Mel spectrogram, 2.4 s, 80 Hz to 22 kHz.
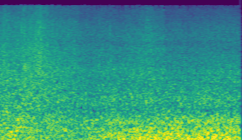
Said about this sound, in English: It doesn't help that we've just been, you know, battered with snow this last week, and then the sea conditions are quite choppy, and we're currently seeing around 1.5 knots subsea.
